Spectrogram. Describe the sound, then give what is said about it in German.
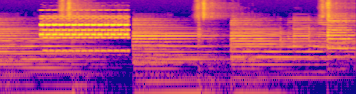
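A melodic phone ringtone plays on its own, a bright electronic tune moving through several sustained tonal phrases, loud with no voices. “Oh, mein Telefon. Augenblick bitte.”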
